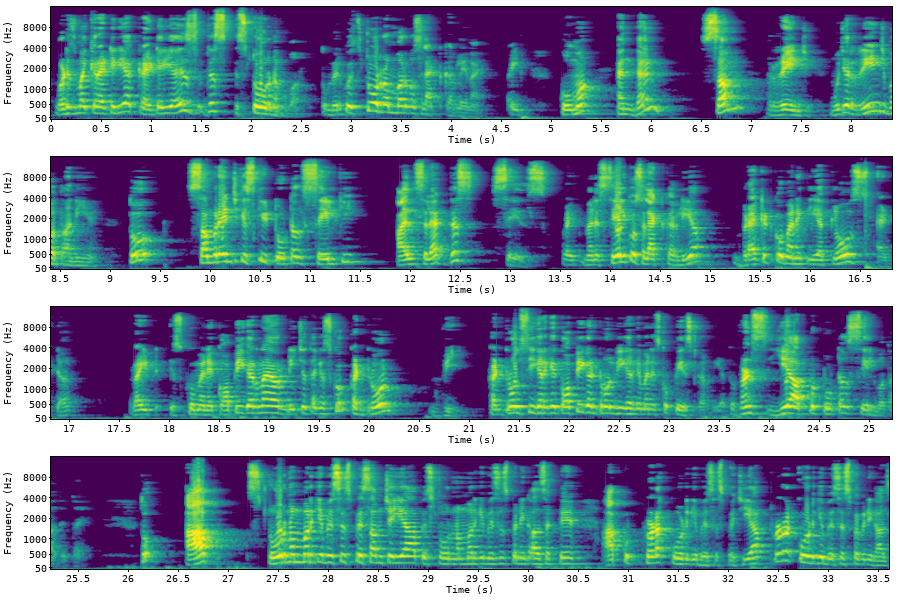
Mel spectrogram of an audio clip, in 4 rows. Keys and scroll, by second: 17.4 Up, 18.3 ctrl+c, 20.4 ctrl+v, 23.2 Down, 23.8 Up, 25.7 Down, 26.3 Up, 26.8 Left, 29.9 Down, 30.5 Down, 32.1 Right.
